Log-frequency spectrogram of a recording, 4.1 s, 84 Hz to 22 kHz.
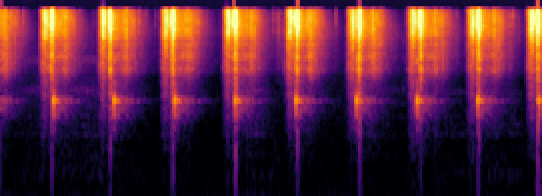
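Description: A maraca shaken in steady quarter notes at about 132 beats per minute: a sharp, short rattle of the pellets on each stroke, a little over two strokes a second.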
